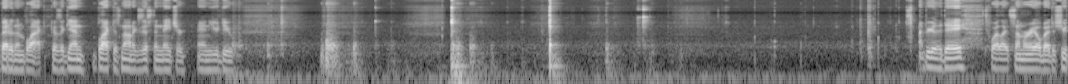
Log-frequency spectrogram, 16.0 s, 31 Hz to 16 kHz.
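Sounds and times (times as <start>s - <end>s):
hard objects knocking and clinking: 6.8s - 9.9s.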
